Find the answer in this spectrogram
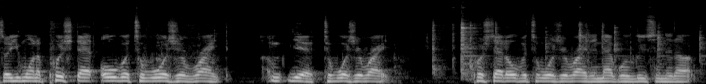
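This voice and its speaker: Someone with a slight Baltimore accent talks at a fairly quick pace. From US, Baltimore, Maryland. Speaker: YouTuber teaching a friend car repair. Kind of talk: tutorial. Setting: auto shop. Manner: casual, hesitant with fillers.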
